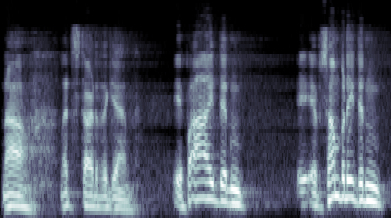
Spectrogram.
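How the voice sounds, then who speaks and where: An American actor playing an exasperated, easily flustered police lieutenant in an old radio detective drama, sarcastic and blustering. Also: male voice, medium pitch, very animated, moderate pace, husky. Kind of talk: 1940s-50s radio comedy-detective acting. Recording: dull, lo-fi vintage radio recording.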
